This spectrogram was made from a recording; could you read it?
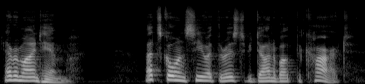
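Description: A man voicing a stern, sensible male water rat who talks firmly and with exasperation, in a husky voice. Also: fairly high pitch, sing-song, fairly bright tone, voice pushed up, heavily acted. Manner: firm, brisk, exasperated.

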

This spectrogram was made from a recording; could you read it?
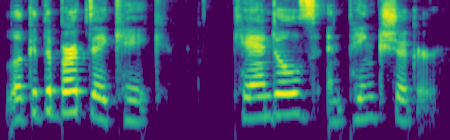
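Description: A woman's voice: on the high side, measured pace, a little mellow, natural voice. A woman voicing a gloomy, self-pitying old male donkey from a storybook, with a mournful, sighing, sarcastic delivery. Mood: gloomy sarcasm.

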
